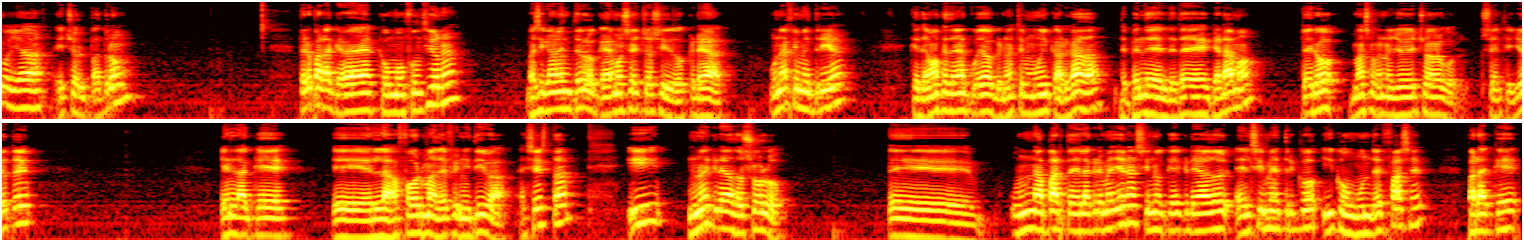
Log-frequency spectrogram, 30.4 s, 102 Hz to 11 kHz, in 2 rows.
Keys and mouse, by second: 0.5 KP_7, 2.1 KP_5, 4.6 click, 6.4 Tab, 16.5 KP_7, 17.9 Tab, 21.5 Tab, 22.6-24.7 right drag, 23.5 l.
